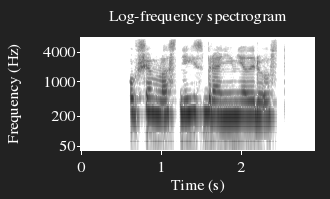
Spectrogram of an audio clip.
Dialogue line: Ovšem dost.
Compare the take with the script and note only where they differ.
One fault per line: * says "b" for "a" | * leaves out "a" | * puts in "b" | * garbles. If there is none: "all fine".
* puts in "vlastních zbraní měli"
